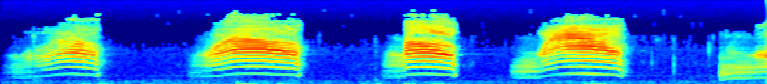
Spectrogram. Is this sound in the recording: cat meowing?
yes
